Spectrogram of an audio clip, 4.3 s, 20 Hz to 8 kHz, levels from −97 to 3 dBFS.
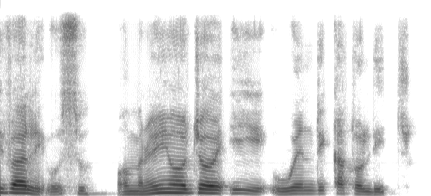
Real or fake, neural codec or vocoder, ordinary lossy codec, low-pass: fake; codec, 16 kHz, 1 kbps, X-Codec, HuBERT features, trained on LibriSpeech; none; 7.2 kHz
